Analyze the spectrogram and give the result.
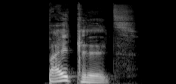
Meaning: genitive singular of Beitel
- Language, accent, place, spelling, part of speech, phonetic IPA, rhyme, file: German, Germany, Berlin, Beitels, noun, [ˈbaɪ̯tl̩s], -aɪ̯tl̩s, De-Beitels.ogg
